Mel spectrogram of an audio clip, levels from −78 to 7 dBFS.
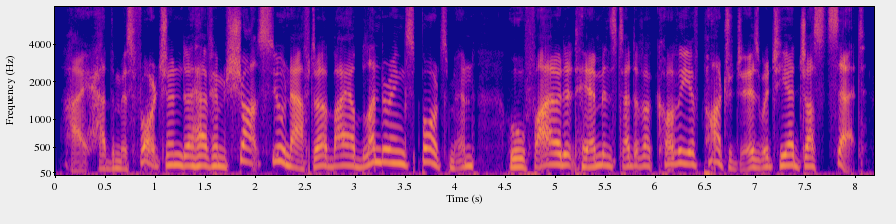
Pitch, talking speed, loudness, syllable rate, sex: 165 Hz, 210 wpm, -20 LUFS, 5.5 syllables/s, male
